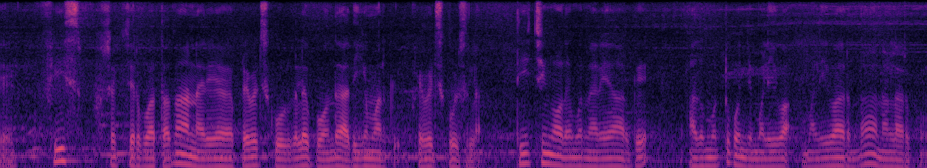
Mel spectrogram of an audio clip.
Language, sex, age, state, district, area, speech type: Tamil, male, 18-30, Tamil Nadu, Ariyalur, rural, spontaneous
